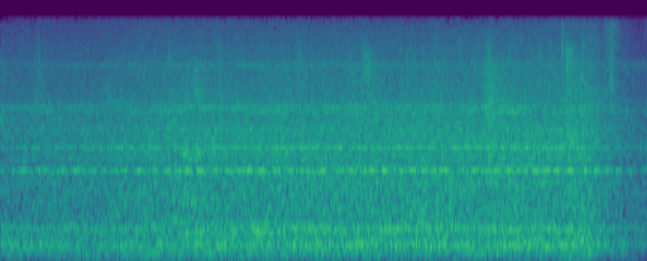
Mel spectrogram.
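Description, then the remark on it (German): A loud, steady rumble of a train moving through a railway station nearly empty of people on a Saturday evening in late April, with a sustained mechanical whine over the roar, easing off slightly near the end. No voices are heard. “Und was ist mit den Menschen, die der Bahnhof normalerweise als Schlafplatz nutzen?”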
